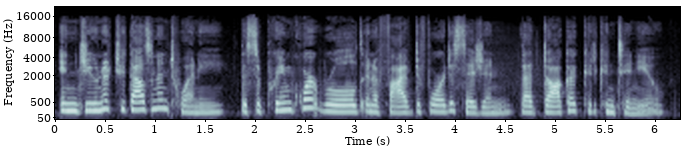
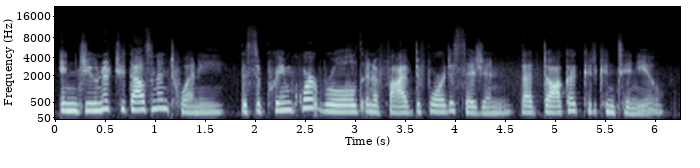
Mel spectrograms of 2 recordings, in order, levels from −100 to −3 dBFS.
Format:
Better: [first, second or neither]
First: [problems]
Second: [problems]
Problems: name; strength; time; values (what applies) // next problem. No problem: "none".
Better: first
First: none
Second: muffled; very; fading above 2.5 kHz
